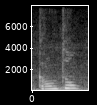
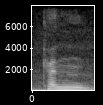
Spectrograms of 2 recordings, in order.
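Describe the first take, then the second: First: The middle T sound is clearly pronounced. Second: The middle T sound is dropped. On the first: The speaker calls it right. "il y a un T" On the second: The speaker calls it wrong. "ils prononcent pas les T au milieu des mots"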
